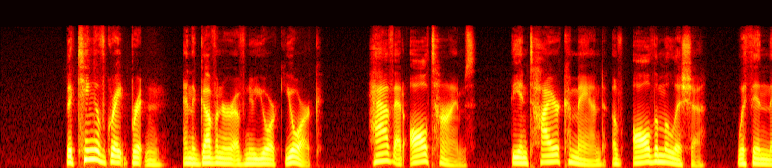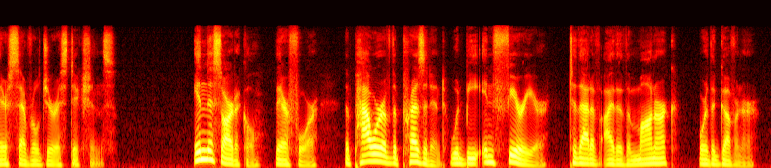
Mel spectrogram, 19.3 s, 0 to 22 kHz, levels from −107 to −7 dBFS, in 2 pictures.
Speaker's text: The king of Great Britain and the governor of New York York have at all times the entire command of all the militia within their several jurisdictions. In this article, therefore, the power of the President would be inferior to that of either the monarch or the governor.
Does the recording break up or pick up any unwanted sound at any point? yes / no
no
